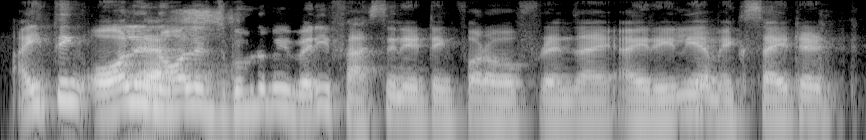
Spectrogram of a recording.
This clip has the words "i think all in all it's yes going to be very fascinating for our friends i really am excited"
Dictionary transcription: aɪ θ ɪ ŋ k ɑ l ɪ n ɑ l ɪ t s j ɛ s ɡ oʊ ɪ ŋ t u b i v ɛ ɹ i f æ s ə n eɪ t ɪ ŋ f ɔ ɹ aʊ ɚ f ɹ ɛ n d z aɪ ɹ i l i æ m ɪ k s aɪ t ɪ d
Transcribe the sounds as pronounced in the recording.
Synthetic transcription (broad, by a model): aɪ t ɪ ŋ k ɑ l ɪ n ɑ l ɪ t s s ɡ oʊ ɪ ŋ t u b i v ɛ ɹ i f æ s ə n eɪ t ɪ ŋ f ɔ ɹ aʊ ɚ f ɹ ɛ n d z aɪ ɹ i l i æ m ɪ k s aɪ t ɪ d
